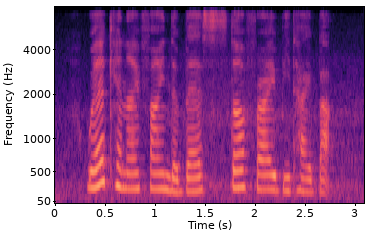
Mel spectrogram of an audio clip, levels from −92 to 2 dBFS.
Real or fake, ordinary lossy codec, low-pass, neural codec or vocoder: real; none; 7.2 kHz; none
